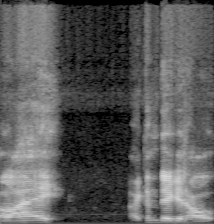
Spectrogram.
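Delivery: attempted, fake Scottish accent. Telling a joke about a foreman and his crew, attempted scottish accent. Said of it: "whatever that accent was".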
